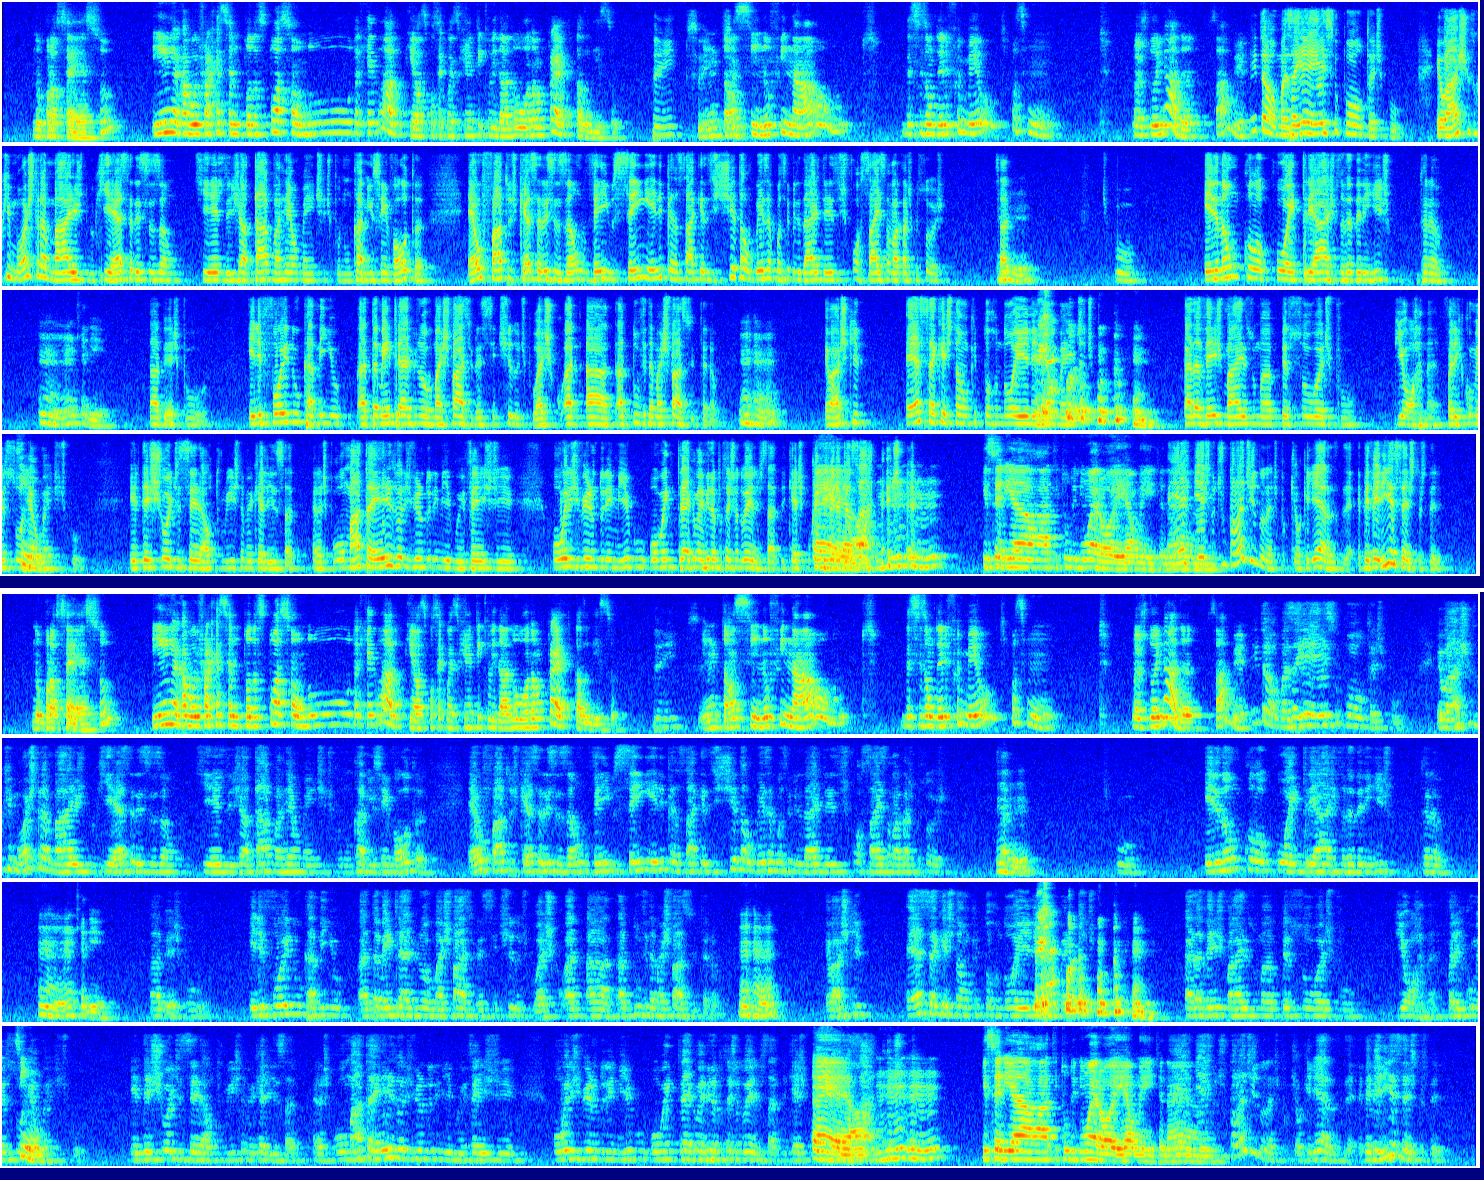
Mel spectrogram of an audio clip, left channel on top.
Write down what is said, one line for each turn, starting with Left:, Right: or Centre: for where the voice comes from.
Right: no processo e acabou enfraquecendo toda a situação do, daquele lado, que é as consequências que a gente tem que lidar no World of Warcraft por causa disso.
Left: sim, sim,
Right: Então,
Left: sim.
Right: assim, no final, não- a decisão dele foi meio, tipo assim, não ajudou em nada, sabe?
Left: Então, mas aí é esse o ponto, é tipo, eu acho que o que mostra mais do que essa decisão que ele já tava realmente, tipo, num caminho sem volta, é o fato de que essa decisão veio sem ele pensar que existia talvez a possibilidade dele se esforçar e salvar aquelas pessoas, sabe?
Right: Uhum,
Left: Tipo, ele não colocou, entre aspas, a vida dele em risco, entendeu?
Right: uhum, entendi.
Left: Sabe? É tipo, ele foi no caminho, ah, também, entre aspas, de novo, mais fácil nesse sentido, tipo, a, esco- a, a a dúvida é mais fácil, entendeu?
Right: Uhum.
Left: Eu acho que essa é a questão que tornou ele realmente,
Right: <laughs> Hum,
Left: cada vez mais uma pessoa, tipo, pior, né? Falei que começou
Right: Sim,
Left: realmente, tipo, ele deixou de ser altruísta meio que ali, sabe? Era tipo, ou mata eles ou eles viram do inimigo, em vez de ou eles viram do inimigo ou eu entrego minha vida protegendo eles, sabe? Que é tipo o
Right: é,
Left: que ele deveria pensar.
Right: ó, uhum,
Left: <laughs>
Right: uhum. Que seria a atitude de um herói, realmente, né?
Left: E a, e a atitude de um paladino, né? Tipo, que é o que ele era. né? Deveria ser a atitude dele.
